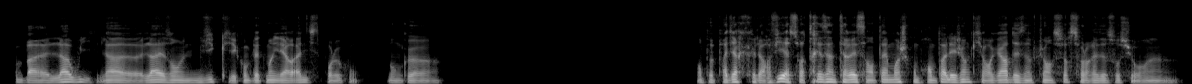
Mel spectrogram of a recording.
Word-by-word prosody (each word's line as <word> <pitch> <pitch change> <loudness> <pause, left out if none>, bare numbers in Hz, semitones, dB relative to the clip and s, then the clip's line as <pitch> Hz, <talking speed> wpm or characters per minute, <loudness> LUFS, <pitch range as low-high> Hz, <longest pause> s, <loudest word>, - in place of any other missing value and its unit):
Bah 95 -3 -1
là 115 +5 +2
oui. 110 -4 -5
Là, 100 0 0
heu, 85 -1 -2
là 105 +4 +3
elles 100 -1 0
ont 100 - 0
une 95 0 -4
vie 110 +2 -5
qui - - -7
est 90 - -1
complètement 100 +1 -2
irréaliste, 95 0 0
pour 85 - -4
le 85 - -4
coup. - - -12 0.3
Donc, 90 -1 -8
heu 85 -2 -2 2.7
On - - -4
peut - - -3
pas - - -1
dire 115 0 +4
que - - -4
leur 90 -3 +1
vie, 140 - +4
elle 130 - +8
soit - - -1
très 120 -1 +2
intéressante, 110 -4 +3
hein. 110 - +4
Moi, 110 +1 +2
je 115 - -3
comprends 100 -2 -3
pas 110 - +3
les 105 0 +5
gens 115 +2 +1
qui 115 -5 -5
regardent 100 +3 +2
des 100 -2 +1
influenceurs 95 +2 -2
sur 105 -2 -1
les 90 - -2
réseaux 90 0 0
sociaux, 85 -3 -4
hein. 85 0 -7
95 Hz, 230 wpm, -27 LUFS, 90-105 Hz, 2.7 s, elle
